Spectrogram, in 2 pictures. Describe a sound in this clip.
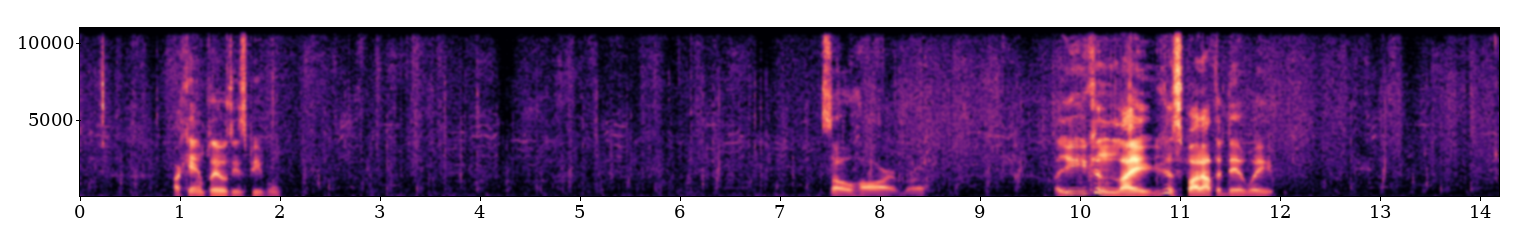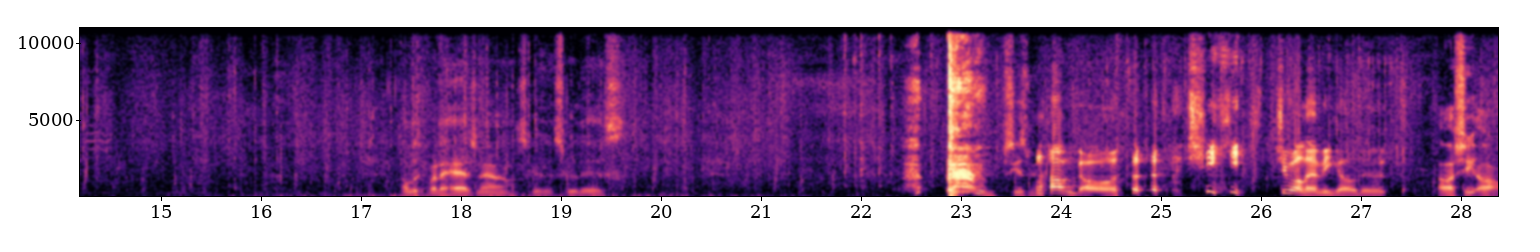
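A young man talks in bursts into a close microphone, with animation.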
